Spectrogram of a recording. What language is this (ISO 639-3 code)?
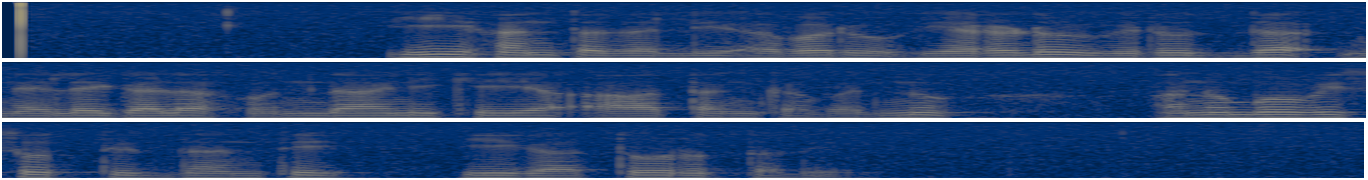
kan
